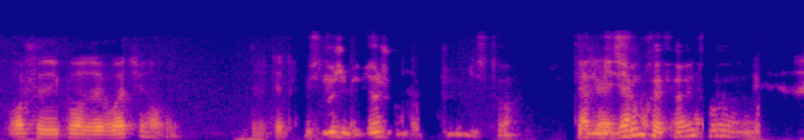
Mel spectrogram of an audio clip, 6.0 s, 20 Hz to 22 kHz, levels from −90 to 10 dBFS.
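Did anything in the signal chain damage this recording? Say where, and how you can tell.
Yes. The damage happens in the call processing stage, at the echo canceller. The speech dips sharply at 2.19–2.25 s by roughly 25 dB, then at 2.61–3.26 s and from 4.74 s to the end by roughly 40 dB. This is speech suppressed in double talk. The likely cause is the canceller mistaking the talker for loudspeaker echo and turning everything down.

There is also echo leak from the same stage. A faint delayed copy of the speech appears at 3.31–3.38 s, about 35 dB below the speech, with a 374 ms delay. A second copy appears at 5.67–5.73 s, about 25 dB down, with a 346 ms delay. Residual loudspeaker pickup likely slipped past the canceller.

The background is gated by the echo canceller at 3.78–4.32 s. The room sound falls away by about 34 dB for roughly half a second, then returns. The canceller clamped the microphone hard while the far end played, and the ambience vanished with it.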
